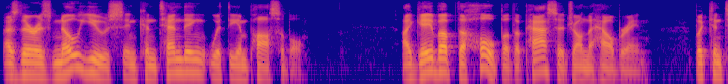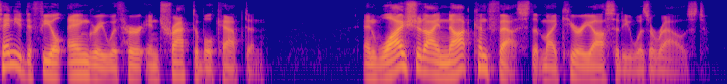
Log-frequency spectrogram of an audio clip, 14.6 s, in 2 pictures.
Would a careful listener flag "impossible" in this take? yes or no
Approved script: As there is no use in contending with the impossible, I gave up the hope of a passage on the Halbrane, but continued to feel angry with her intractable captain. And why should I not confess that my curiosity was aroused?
no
